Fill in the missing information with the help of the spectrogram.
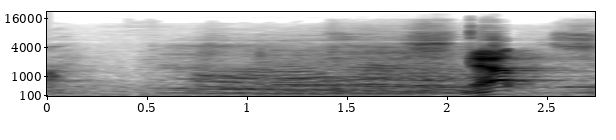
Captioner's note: croud gasps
